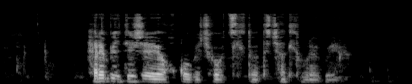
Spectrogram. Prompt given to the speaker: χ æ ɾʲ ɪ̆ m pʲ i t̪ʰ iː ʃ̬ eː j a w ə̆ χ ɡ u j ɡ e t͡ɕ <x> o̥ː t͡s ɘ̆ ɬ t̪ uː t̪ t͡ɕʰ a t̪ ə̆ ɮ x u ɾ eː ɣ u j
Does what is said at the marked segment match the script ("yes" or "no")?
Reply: yes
